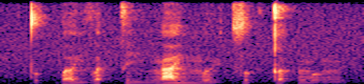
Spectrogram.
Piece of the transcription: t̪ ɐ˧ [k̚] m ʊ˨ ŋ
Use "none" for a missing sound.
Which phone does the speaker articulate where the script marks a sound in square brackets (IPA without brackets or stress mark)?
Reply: k̚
